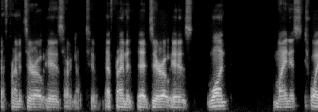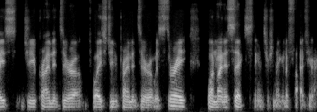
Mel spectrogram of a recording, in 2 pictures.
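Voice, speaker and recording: The sound is dry and close, with no echo, as a man talks at a fairly slow pace. Long pauses come often. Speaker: math teacher. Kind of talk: tutorial. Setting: screen-share video lesson.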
